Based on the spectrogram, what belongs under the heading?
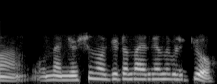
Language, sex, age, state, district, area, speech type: Malayalam, female, 60+, Kerala, Idukki, rural, conversation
